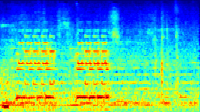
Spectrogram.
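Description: A telephone ringing in the British double-ring pattern: two short rings about a quarter of a second apart. Background music runs underneath.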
